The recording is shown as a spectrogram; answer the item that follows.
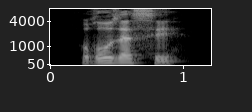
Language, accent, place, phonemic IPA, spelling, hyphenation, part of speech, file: French, France, Lyon, /ʁo.za.se/, rosacée, ro‧sa‧cée, noun, LL-Q150 (fra)-rosacée.wav
- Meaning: rosacea (chronic condition)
